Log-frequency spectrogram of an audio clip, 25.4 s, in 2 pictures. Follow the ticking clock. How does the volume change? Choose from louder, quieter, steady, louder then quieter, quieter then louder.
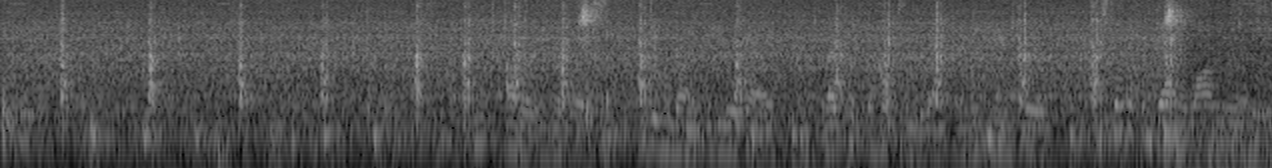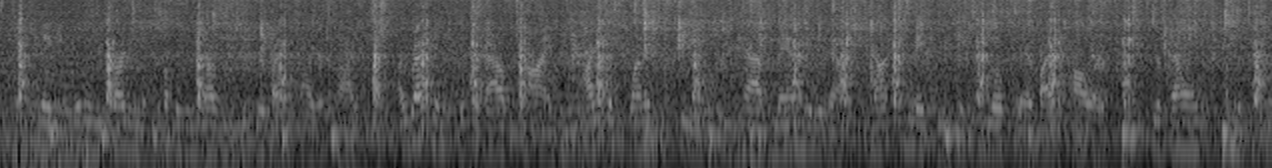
steady.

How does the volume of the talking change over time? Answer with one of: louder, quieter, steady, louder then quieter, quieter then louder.
steady.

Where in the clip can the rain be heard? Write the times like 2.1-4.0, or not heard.
0.0-25.4.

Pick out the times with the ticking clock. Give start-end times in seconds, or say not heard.
0.0-25.4.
